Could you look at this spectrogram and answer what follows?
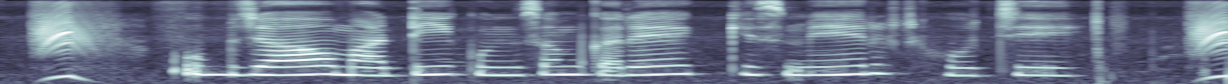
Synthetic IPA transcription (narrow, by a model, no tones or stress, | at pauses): ʊ̰bd͡ʒaːwmaːʈikʊnsəmkəɾeːkɪsmeːɾ | hoːt͡ʃeː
